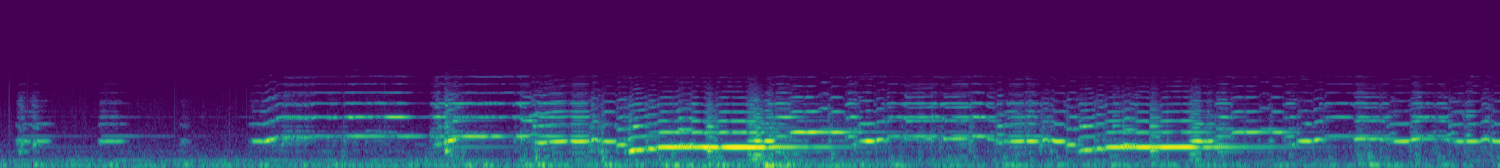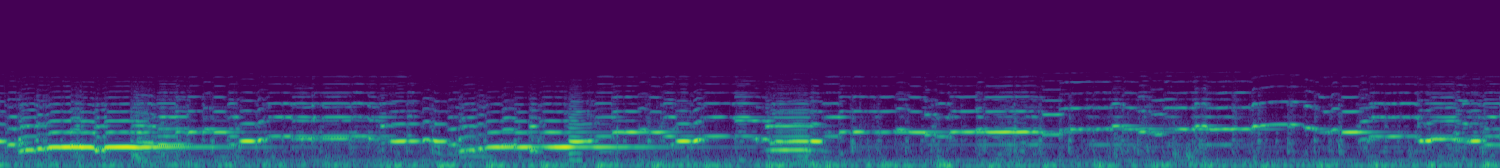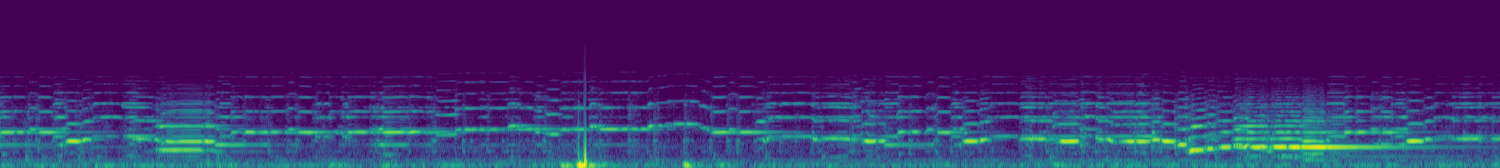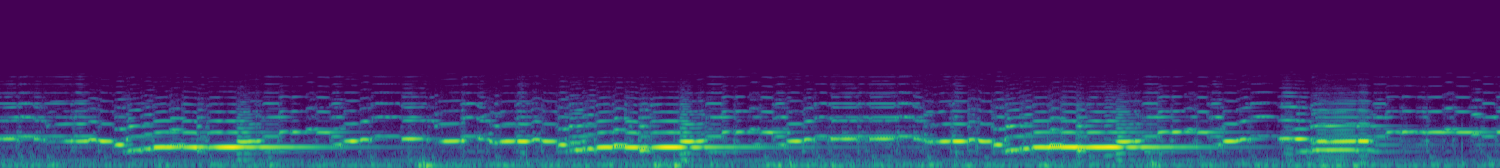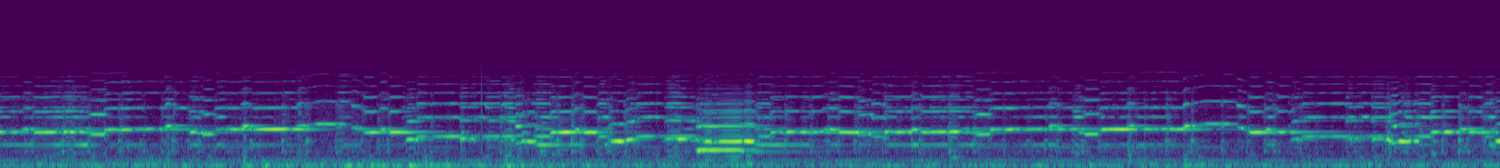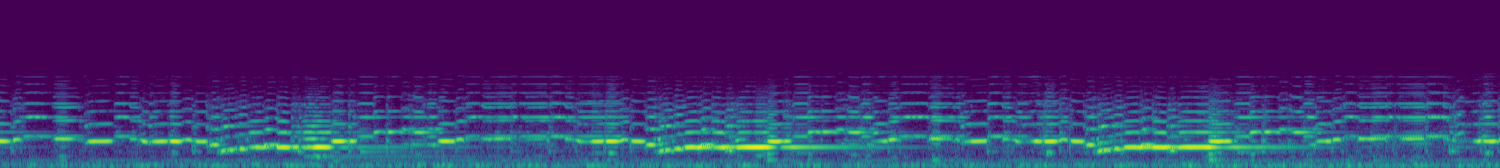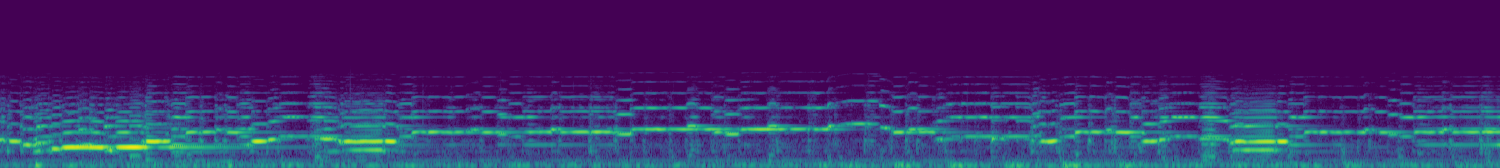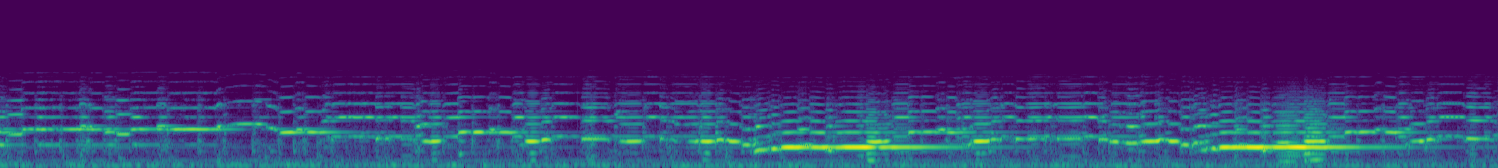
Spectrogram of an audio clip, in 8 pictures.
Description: Turkey In The Straw - West Virginia Folk Music | WVU Libraries
Accompanied guitar and unaccompanied fiddle music performance
Instrumental Music
Fiddle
